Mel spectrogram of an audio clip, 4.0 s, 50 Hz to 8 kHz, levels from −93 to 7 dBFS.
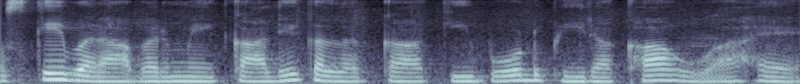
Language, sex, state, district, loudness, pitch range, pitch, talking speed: Hindi, female, Chhattisgarh, Bilaspur, -16 LUFS, 155-185 Hz, 165 Hz, 165 wpm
